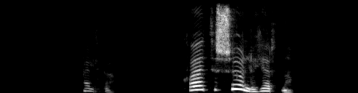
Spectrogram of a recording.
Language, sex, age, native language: Icelandic, female, 40-49, Icelandic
